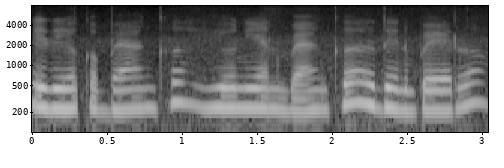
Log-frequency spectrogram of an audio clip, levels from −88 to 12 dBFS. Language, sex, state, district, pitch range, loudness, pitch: Telugu, female, Andhra Pradesh, Srikakulam, 215-240 Hz, -22 LUFS, 230 Hz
